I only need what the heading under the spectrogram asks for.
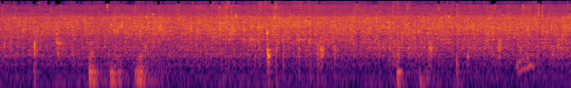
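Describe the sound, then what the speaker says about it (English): Fish frying in a pot of hot oil during Jamaican-style escovitch cooking, a steady close crackling sizzle with scattered soft clacks and bumps as pieces are turned; no talking. "now we're going to go ahead and we're going to flip this one"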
